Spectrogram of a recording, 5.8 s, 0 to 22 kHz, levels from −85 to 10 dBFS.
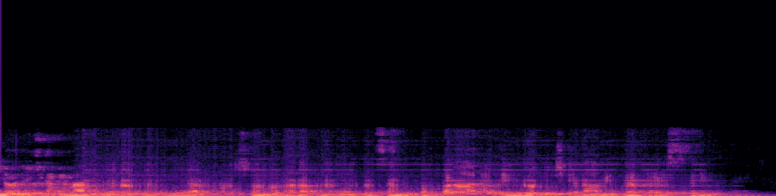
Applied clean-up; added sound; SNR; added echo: neural separator model SepFormer DNS4.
